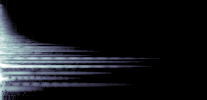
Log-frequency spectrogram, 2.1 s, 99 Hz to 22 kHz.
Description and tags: TT12x8-VHP-HdE-v12
A 1-shot sample taken of a 12-inch diameter, 8-inch deep tom-tom, recorded with an Equitek E100 close-mic and two
Peavey electret condenser microphones in an XY pair.
Notes for samples in this pack:
Tuning:
LP = Low Pitch
MP = Medium Pitch
HP = High Pitch
VHP = Very High Pitch
Playing style:
Hd = Head Strike
HdC = Head-Center Strike
HdE = Head-Edge Strike
RS = Rimshot (Simultaneous Head and Rim) Strike
Rm = Rim Strike
1-shot, multisample, tom, velocity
